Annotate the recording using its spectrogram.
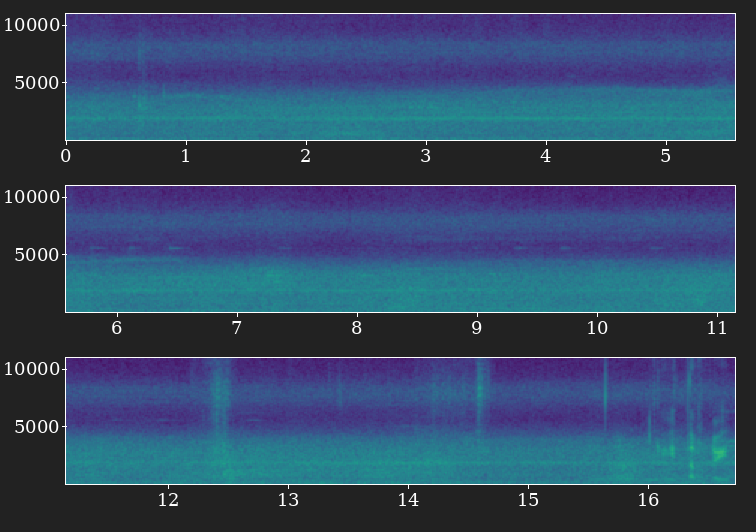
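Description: Wind gusts steadily across the microphone outdoors.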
